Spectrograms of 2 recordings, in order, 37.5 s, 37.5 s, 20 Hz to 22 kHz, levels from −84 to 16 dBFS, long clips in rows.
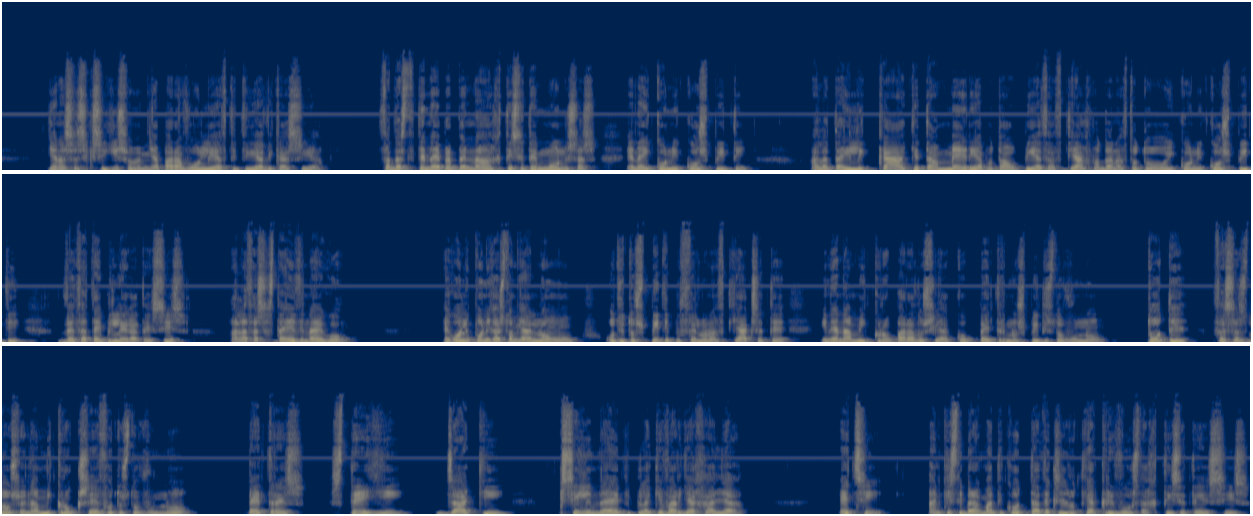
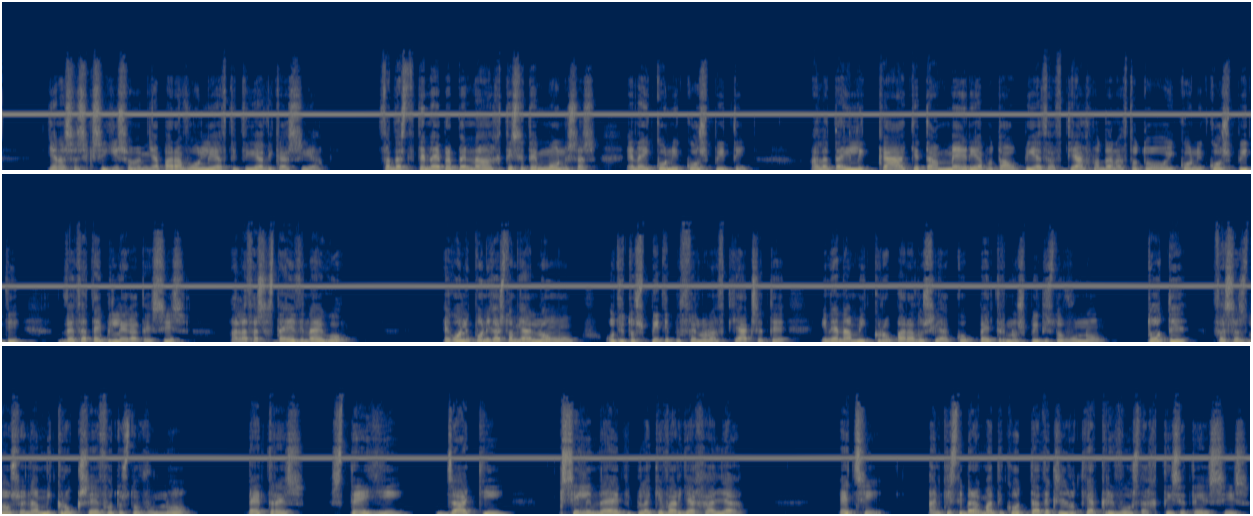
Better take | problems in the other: first | high-pitched whine; loud; throughout; 7.5 kHz, 8 dB below the speech; faint in the first

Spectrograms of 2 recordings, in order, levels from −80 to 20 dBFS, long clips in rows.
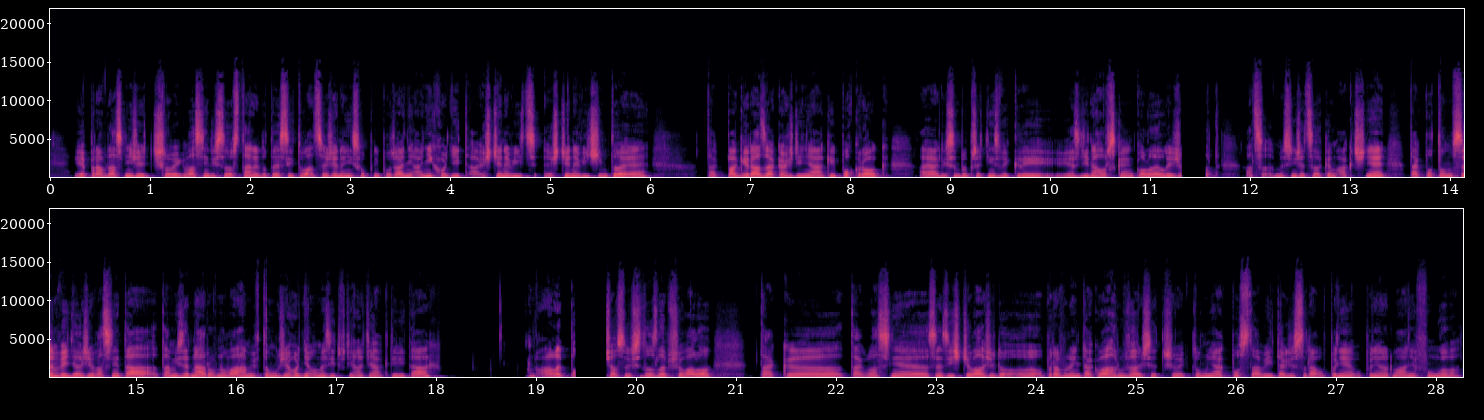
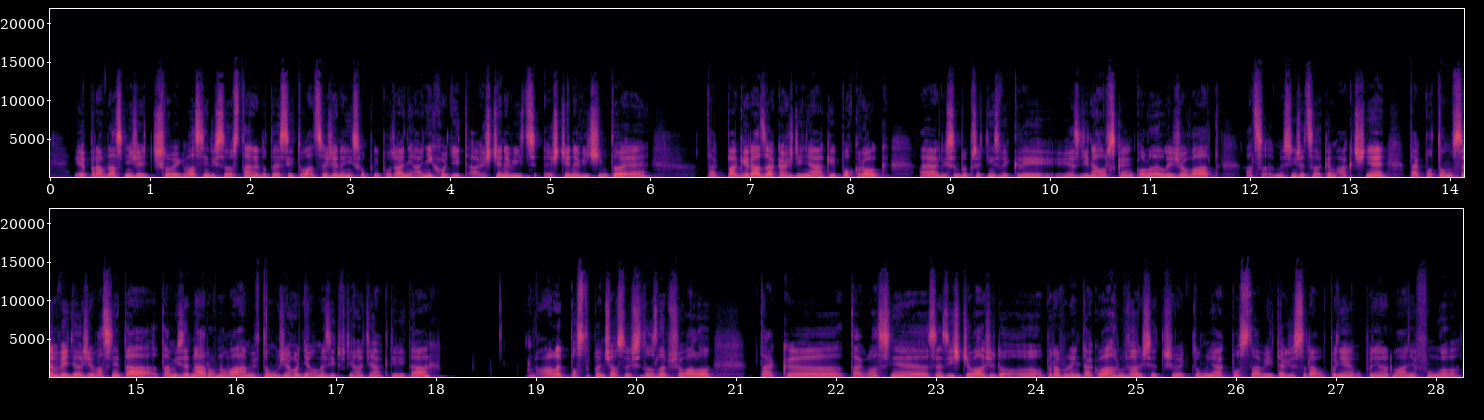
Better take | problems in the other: second | audio cutting out; at 11 s and at 19 s

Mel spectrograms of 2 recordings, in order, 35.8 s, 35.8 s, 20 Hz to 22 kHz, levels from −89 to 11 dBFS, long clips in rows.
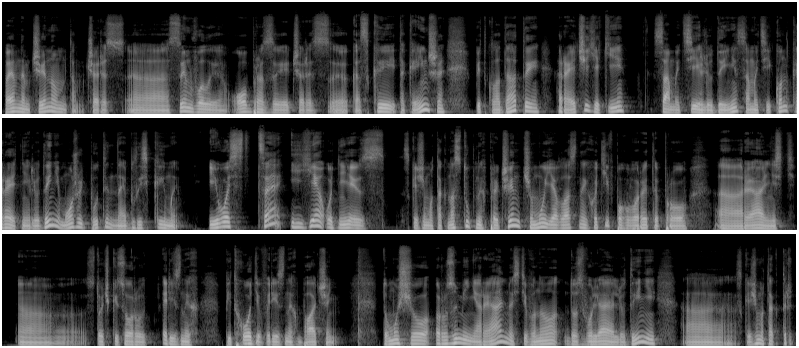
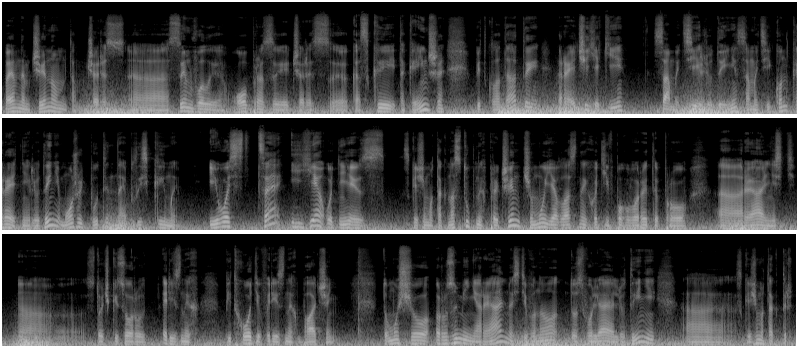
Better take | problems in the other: first | wind noise on the microphone; occasional gusts; 10 dB below the speech

